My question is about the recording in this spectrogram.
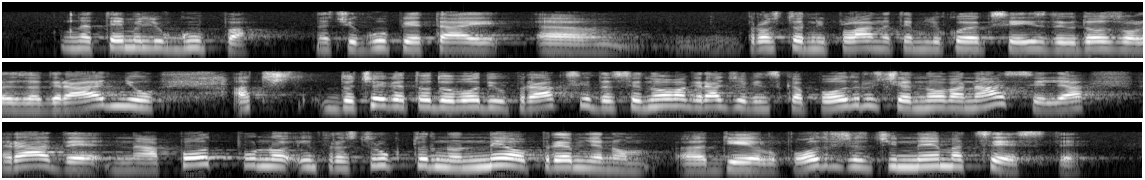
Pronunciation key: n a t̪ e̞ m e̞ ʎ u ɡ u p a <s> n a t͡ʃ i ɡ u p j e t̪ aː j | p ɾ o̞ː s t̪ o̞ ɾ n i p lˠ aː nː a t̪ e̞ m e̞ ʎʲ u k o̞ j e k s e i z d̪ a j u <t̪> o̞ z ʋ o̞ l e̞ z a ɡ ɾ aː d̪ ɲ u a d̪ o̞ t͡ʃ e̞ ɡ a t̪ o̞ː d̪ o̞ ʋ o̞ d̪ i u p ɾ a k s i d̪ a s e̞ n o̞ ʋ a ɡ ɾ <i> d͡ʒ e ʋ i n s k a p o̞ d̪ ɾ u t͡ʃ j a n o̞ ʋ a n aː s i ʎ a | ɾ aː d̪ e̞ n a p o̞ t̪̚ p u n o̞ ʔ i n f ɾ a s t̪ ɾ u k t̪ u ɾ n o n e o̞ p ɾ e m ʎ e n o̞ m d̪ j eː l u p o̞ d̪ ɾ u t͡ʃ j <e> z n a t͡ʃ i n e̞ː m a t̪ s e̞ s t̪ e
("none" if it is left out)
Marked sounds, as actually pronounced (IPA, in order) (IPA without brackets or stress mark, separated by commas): z, d̪, a, a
